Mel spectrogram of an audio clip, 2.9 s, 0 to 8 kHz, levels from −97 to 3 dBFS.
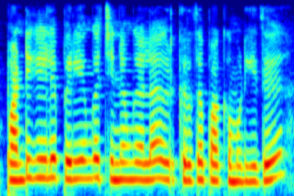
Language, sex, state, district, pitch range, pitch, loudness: Tamil, female, Tamil Nadu, Nilgiris, 250-275 Hz, 260 Hz, -15 LUFS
